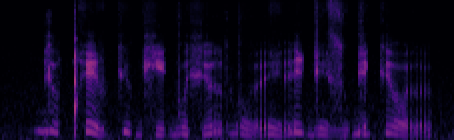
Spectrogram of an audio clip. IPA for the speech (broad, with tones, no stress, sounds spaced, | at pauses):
ɡʲ u˥˩ ǃʰ e˥˩ v kʲ ṳ˥˩ ɡ xʲ e˩ ɡ u˧˩ xʲ u˨˥ r ɡ o̤˧˩ r e̤˧˩ r i˥˩ ɡ e̤˥˩ z ṳ˨˥ ɡ e˧ kʲ o˥˩ r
